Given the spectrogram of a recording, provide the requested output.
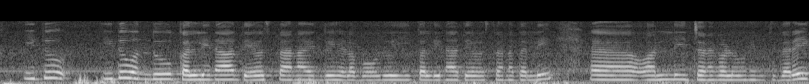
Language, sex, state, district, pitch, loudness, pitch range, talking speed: Kannada, female, Karnataka, Dakshina Kannada, 205 Hz, -16 LUFS, 205-220 Hz, 105 wpm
